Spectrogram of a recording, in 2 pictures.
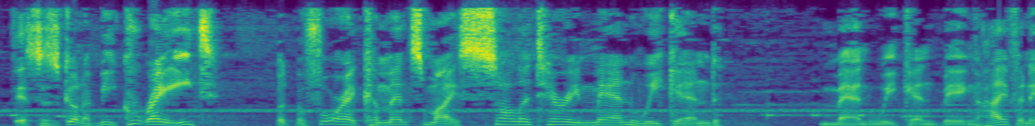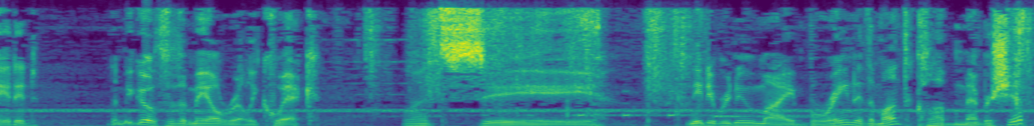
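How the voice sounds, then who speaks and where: A man's voice: fairly low pitch, sing-song, unhurried, lo-fi sound, music in the background. A man playing an easygoing zombie astronaut who hosts an old-time radio show, chatty and muttering to himself in a comedic monologue. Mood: gleeful. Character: easygoing male zombie astronaut hosting from his underground lair. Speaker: podcast host.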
